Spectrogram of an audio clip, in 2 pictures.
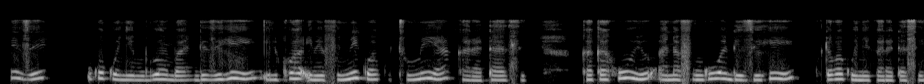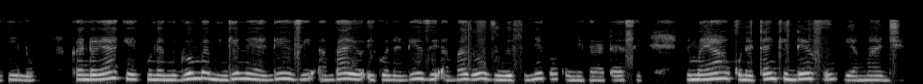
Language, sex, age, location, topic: Swahili, female, 18-24, Kisumu, agriculture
